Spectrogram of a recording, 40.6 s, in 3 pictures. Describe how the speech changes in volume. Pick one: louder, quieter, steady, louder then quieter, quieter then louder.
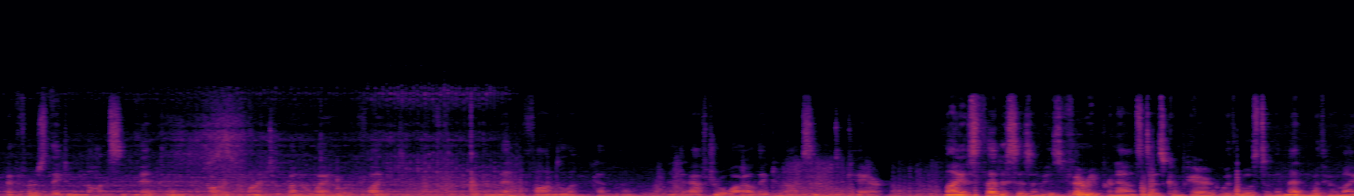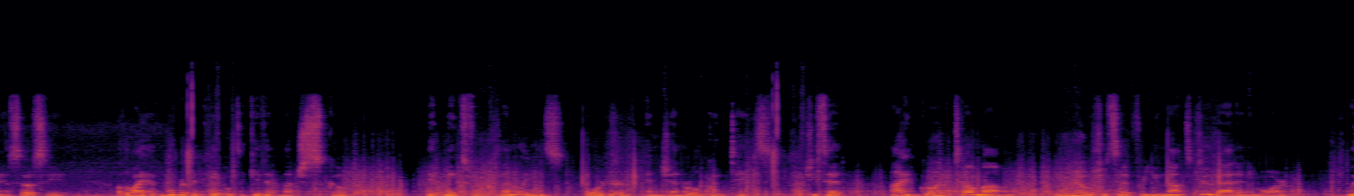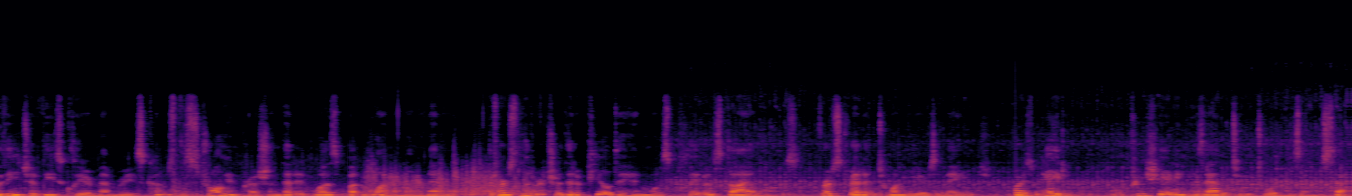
louder.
